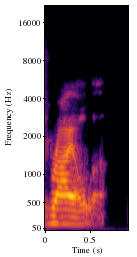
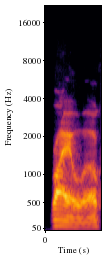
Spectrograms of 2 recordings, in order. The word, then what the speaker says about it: Raiola: But I will say to the listeners out there, if you haven't watched Dylan Raiola's tape, and I looked up the pronunciation, it is Raiola. – Raiola, okay.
